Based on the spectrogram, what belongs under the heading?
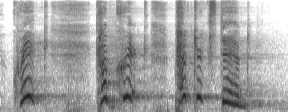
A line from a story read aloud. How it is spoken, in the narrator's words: she cried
